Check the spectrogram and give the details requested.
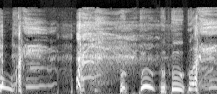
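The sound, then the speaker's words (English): A person vocally imitates an owl, producing several short, rounded hooting calls in a row, fairly loud, with a few breathy, laugh-like bursts mixed in. “What sound does an owl make?”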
